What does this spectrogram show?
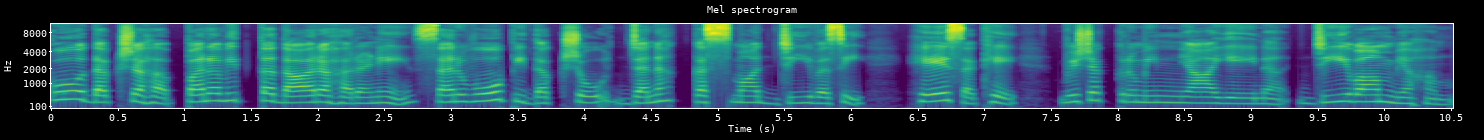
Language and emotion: Kannada, neutral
